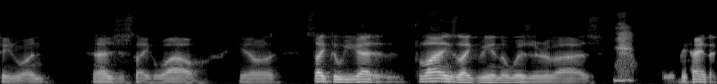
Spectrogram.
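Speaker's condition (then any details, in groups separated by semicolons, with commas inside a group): Parkinson's disease; man nearly 66, no longer flies planes because of Parkinson's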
